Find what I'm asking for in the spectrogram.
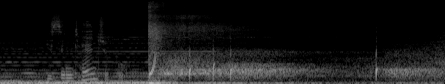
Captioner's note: popping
